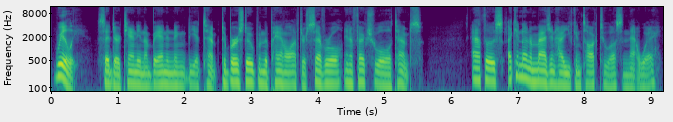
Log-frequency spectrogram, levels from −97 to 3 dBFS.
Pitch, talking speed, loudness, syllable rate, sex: 130 Hz, 185 wpm, -21 LUFS, 6.1 syllables/s, male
